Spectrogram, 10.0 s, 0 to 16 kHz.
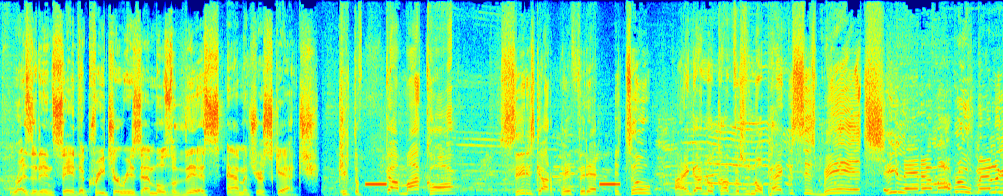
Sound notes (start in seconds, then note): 3.6 beep; 6.0 beep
